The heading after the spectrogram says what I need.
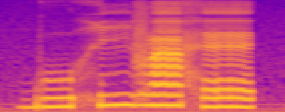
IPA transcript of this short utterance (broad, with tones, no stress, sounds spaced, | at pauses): b u˨ h iː˦ v ã˦ h ɛ˨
